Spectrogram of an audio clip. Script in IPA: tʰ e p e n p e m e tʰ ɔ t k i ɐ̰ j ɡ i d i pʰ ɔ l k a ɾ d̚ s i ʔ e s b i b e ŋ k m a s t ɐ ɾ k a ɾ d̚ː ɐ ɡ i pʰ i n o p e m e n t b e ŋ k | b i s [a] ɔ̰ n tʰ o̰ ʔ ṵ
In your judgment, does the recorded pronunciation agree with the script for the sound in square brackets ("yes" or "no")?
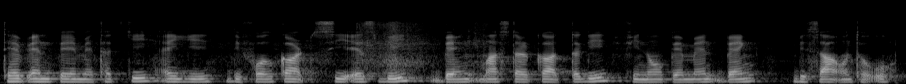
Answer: yes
